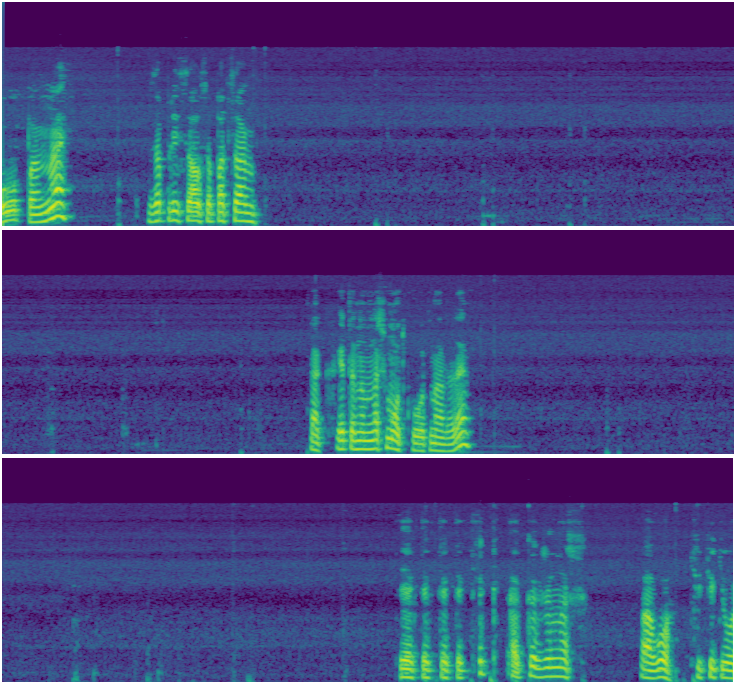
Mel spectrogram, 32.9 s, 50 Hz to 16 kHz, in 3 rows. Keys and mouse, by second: 4.0 click, 5.7-7.5 drag, 8.7 click, 14.8 click, 15.7 click, 18.3 click, 20.2 click, 23.2 space, 24.3 space, 24.4-25.5 middle drag, 25.9-27.3 middle drag, 28.4 click, 29.5 middle click, 30.9-32.3 drag, 32.7-32.9 middle drag.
